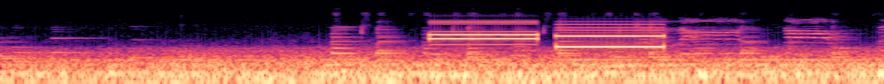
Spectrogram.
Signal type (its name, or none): aircraft SELCAL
